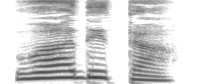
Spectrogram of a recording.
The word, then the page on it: ವಿದಿತೆ: Kannada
